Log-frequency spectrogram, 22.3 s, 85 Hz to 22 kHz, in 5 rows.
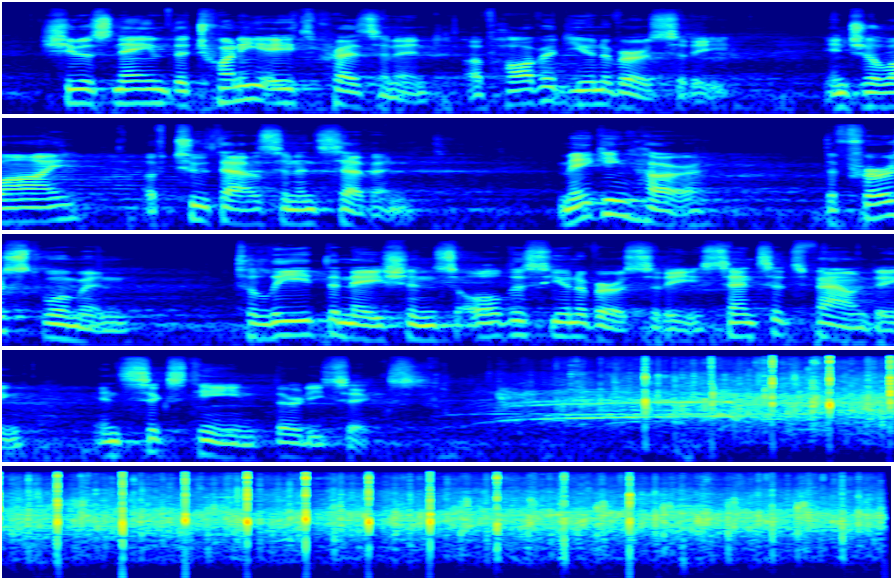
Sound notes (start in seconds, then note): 15.7 audience applauding; 15.7 audience cheering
